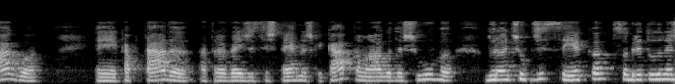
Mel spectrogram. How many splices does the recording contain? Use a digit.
1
